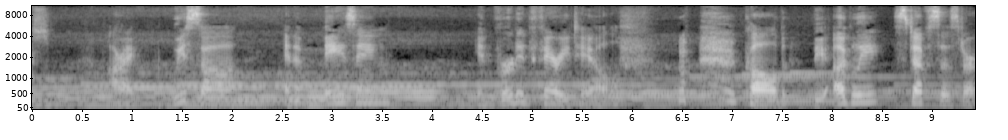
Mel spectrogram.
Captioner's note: laughs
